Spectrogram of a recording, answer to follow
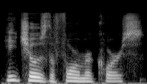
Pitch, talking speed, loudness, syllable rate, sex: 155 Hz, 205 wpm, -15 LUFS, 5.8 syllables/s, male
